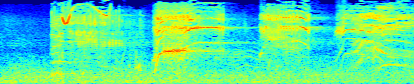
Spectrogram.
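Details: Dolphins during a sea dive give short looping and sliding whistles in four bursts, some curling sharply up and down, over a constant background hiss.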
